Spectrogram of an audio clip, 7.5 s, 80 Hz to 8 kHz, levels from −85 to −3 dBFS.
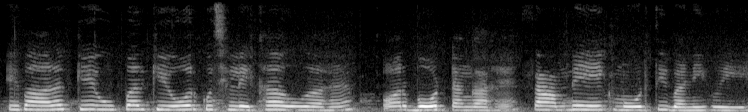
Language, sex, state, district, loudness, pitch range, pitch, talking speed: Hindi, female, West Bengal, Jalpaiguri, -17 LUFS, 245-285 Hz, 270 Hz, 150 wpm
